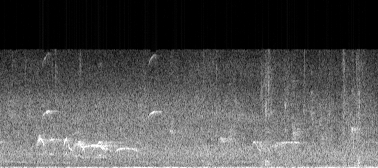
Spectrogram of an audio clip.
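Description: Small birds chirping in short rising and falling calls, in a cluster about a second in and again near the end, over a steady low rumble.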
